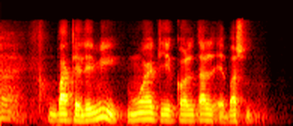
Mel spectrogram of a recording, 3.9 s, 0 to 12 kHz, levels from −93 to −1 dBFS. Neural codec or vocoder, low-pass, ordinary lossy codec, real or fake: codec, 16 kHz, about 1 kbps, DyCAST, with the encoder's durations; 7.2 kHz; AAC, 64 kbps; fake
